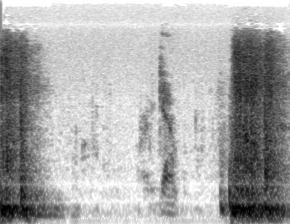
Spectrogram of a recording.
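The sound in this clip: Police officers forcing open a locked door: two heavy, booming crashes against it, separated by a pause in which a voice briefly speaks.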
